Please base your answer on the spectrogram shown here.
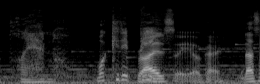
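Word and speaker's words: Wriothesley: Risley, okay. That's how it's pronounced.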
